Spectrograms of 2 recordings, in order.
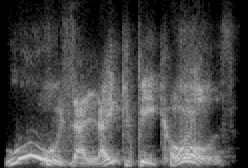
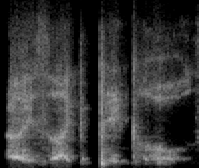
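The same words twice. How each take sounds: First: Put-on much higher, louder German accent; a gleeful mad German doctor; Richtofen. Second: High, slow unvoiced German-accented whisper; Richtofen whisper. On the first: Voicing Richtofen's silly line, loud German accent. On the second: Repeating Richtofen's line as a creepy German-accented whisper. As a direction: breathe the line like a creepy secret. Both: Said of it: "a Nazi doctor named Doctor Edward Richtofen".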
